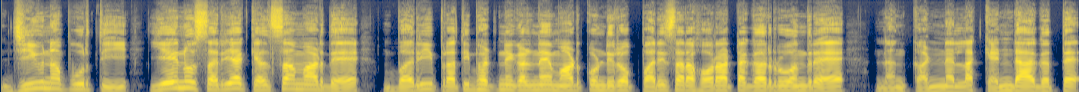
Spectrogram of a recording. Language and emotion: Kannada, angry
